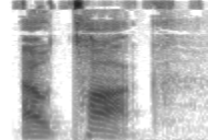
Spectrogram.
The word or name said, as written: outtalk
